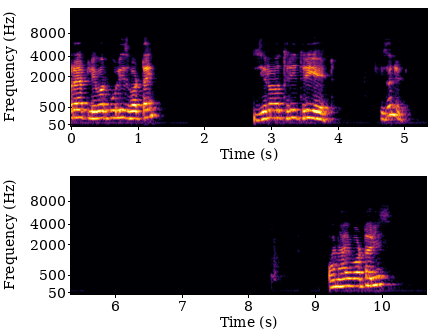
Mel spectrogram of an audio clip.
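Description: A man speaks calmly into a close microphone, explaining in short phrases.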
